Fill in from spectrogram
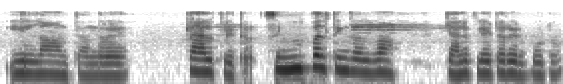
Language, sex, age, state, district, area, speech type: Kannada, female, 18-30, Karnataka, Bangalore Rural, urban, spontaneous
